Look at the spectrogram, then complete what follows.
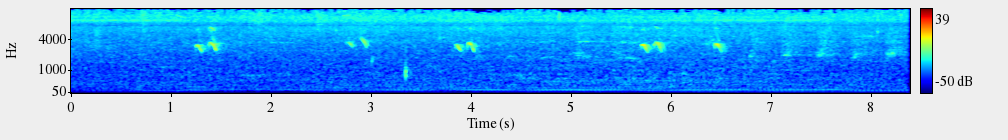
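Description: Ducklings peeping: short high chirps, often two in quick succession, every second or so, over a faint low hum.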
